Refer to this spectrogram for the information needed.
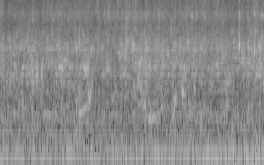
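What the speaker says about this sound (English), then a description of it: "the bell siphon's going" An aquaponics bell siphon in a garden drains water as a steady, gurgling rush with trickling bubbles. The sound stays even and fairly quiet throughout, with no voices.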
